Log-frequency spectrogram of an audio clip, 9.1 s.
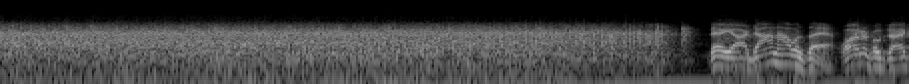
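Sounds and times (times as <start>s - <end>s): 
audience applause: 0.0s - 7.0s
speech: 7.1s - 9.0s.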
